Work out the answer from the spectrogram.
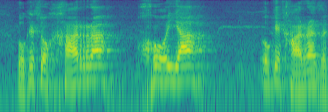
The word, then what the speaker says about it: jarra: Those who can't pronounce the he's pronounce it as harra, ha, like in ha, harra. Okay, so jarra, joya.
